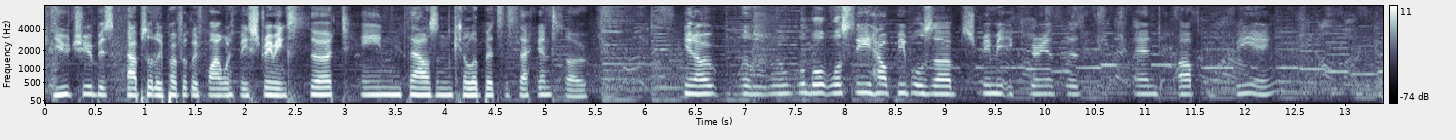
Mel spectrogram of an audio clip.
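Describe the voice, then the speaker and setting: Male game streamer, Australian, fairly high voice, casual live chat, faint music underneath. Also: fairly even intonation, measured pace, a little mellow.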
